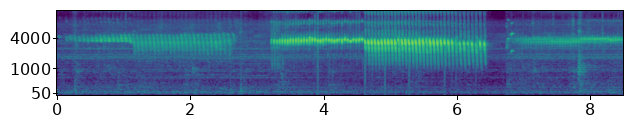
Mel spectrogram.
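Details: Canary song to encourage mating and tutor young: successive rolling tours, a softer lower trill, then a loud sharply pulsed rattle, a dense buzzing roll, a short silence and a renewed high trill.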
